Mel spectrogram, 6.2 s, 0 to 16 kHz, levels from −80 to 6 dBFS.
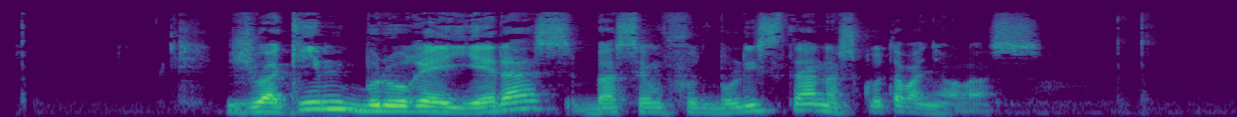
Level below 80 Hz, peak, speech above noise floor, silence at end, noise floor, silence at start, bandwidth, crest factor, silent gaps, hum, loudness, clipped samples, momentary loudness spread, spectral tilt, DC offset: -60 dBFS; -4 dBFS; 49 dB; 1 s; -71 dBFS; 0.9 s; 11.5 kHz; 20 dB; none; none; -22 LUFS; under 0.1%; 15 LU; -4.5 dB/octave; under 0.1%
